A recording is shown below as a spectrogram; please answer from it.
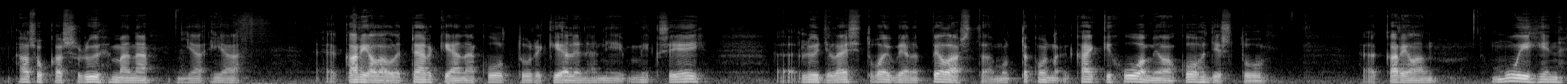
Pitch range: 90-110 Hz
